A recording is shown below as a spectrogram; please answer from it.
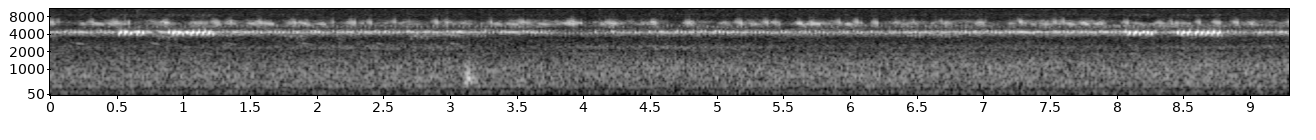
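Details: Rhythmic night chorus of crickets, a steady shrill trill with pulsing higher chirps, punctuated by paired louder close trill bursts near the start and near the end, plus one faint tick midway.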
